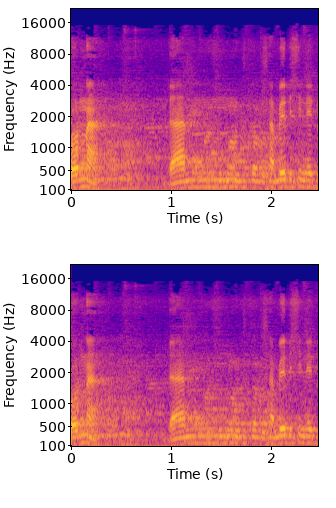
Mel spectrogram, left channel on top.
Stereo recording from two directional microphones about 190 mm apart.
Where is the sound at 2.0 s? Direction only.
Centre (ahead or behind).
